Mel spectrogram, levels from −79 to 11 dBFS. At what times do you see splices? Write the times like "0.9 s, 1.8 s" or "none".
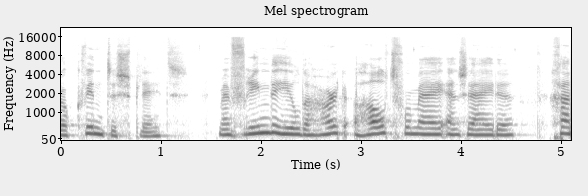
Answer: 1.5 s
